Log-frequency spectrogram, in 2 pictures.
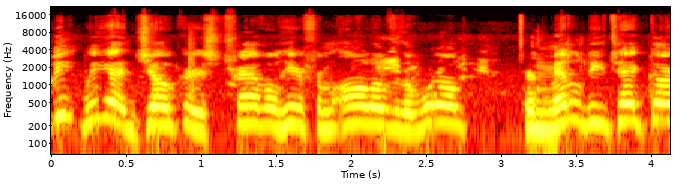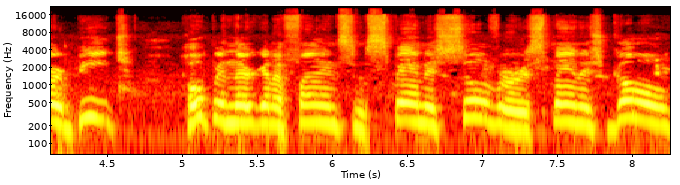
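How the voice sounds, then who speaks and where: This man's voice sits high in pitch and shows ordinary pitch variation. Noticeable background noise is present. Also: moderate pace. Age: 50s. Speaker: metal detectorist. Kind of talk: casual chat. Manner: animated.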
